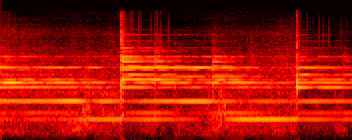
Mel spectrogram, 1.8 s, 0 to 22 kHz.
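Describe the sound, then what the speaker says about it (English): A historic steam locomotive runs with a sustained chuffing hiss and tonal ringing, with sharp clanks as it passes, loud and close. "168 and 425 double-headed with the railroad's newly restored historic passenger train"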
